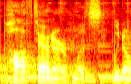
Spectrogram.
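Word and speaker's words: Pfafftown: pronouncing it correctly but from what I've hear other people say it's PFF Town not paaf town and the reason I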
